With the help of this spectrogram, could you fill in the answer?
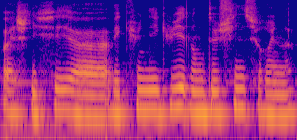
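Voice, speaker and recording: A woman speaks in a dark, mellow tone. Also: very clean recording, silent background. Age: 30s. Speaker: tattoo artist. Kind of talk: interview. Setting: tattoo studio. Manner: hesitant, many fillers.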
